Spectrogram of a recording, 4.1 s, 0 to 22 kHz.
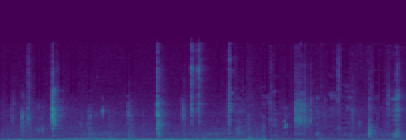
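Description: Scattered light clicks and ticks of a socket ratchet and metal tools working the 10 mm bolts on an engine's valve cover, irregularly spaced.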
